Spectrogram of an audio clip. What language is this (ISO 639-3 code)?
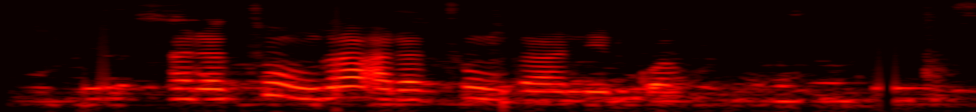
kin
